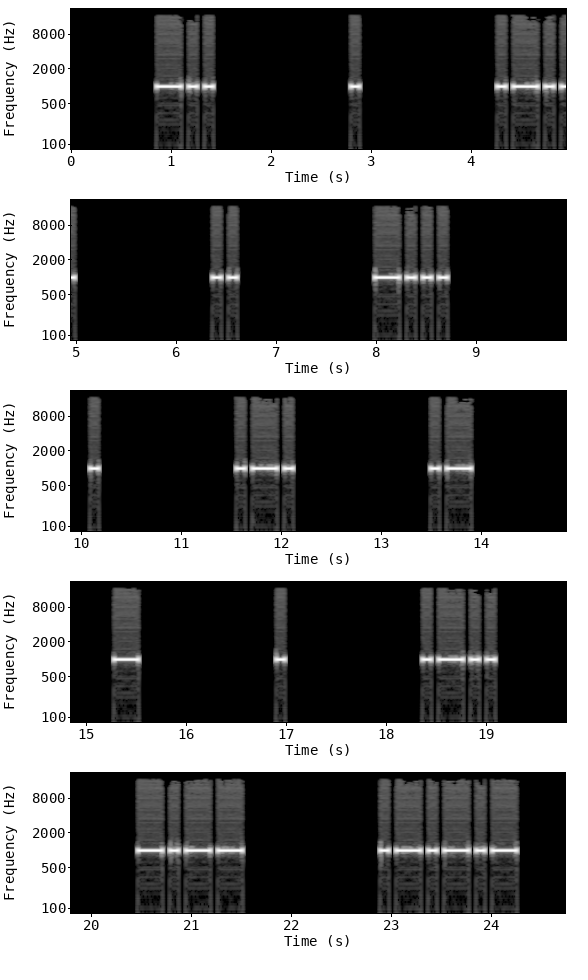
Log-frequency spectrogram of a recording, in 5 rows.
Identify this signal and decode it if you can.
Morse code, heard as a keyed tone, about 15 wpm, spaced as for 5 wpm, 1000 Hz. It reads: DELIBERATELY.
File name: qotdfiles / 5wpm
